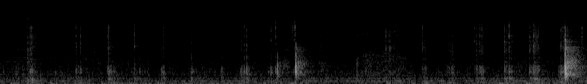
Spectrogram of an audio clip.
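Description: Chef's knife slicing kernels off an ear of fresh corn on a wooden cutting board: many small clicks and scrapes as the blade cuts down the cob and kernels drop onto the board. There are a few louder knocks about three seconds in and near the end.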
